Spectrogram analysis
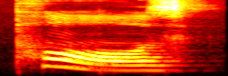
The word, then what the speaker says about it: pause: lot so pose versus pause to freeze something so if I pause the video I stop the video momentarily to pause pose pause pose pause notice how those s's are sounded like Zeds pose pause stop it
